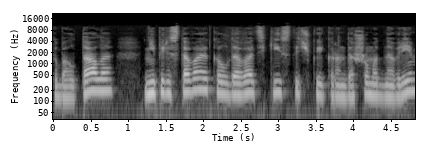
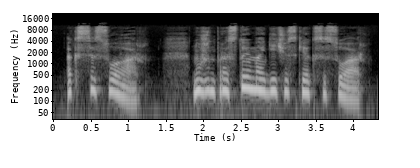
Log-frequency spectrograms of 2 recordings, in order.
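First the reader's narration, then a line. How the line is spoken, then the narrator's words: Muttering. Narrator (Russian): бормотала Анка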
